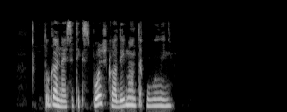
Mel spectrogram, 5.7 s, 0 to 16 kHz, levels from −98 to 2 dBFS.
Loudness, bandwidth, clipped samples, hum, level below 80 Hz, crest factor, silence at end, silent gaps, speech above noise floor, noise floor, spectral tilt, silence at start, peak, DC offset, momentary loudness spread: -26 LUFS; 8 kHz; under 0.1%; none; -70 dBFS; 20 dB; 2.35 s; none; over 65 dB; under -90 dBFS; -5.5 dB/octave; 0.9 s; -8 dBFS; under 0.1%; 10 LU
